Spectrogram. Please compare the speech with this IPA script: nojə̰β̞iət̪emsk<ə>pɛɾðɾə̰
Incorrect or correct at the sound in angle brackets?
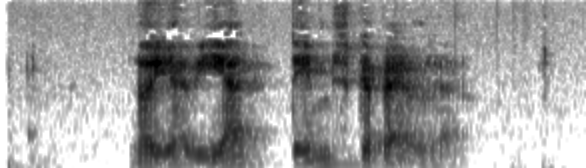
correct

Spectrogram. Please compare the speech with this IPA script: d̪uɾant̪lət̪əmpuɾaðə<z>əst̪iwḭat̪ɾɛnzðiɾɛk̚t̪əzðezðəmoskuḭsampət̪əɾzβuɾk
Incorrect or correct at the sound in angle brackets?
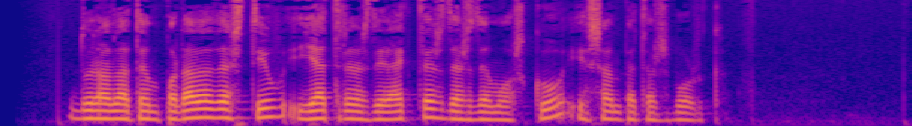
incorrect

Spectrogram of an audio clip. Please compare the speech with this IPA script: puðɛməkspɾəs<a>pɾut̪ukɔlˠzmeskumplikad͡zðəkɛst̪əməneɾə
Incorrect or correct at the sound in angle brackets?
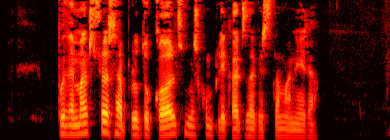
correct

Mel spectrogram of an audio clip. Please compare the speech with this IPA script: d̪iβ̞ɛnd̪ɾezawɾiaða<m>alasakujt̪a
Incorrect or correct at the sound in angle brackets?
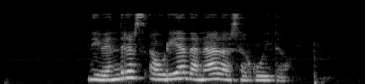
incorrect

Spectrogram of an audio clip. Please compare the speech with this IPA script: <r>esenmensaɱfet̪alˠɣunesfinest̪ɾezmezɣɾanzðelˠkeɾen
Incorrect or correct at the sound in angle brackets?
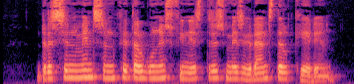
correct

